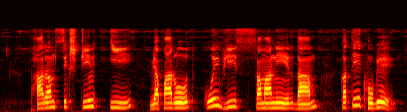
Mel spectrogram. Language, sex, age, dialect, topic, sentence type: Magahi, male, 31-35, Northeastern/Surjapuri, agriculture, question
